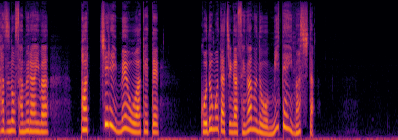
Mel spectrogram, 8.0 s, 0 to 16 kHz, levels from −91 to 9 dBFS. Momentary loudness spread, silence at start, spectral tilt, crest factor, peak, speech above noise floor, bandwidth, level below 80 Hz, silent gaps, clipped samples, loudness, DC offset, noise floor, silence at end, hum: 7 LU; 0 s; -4 dB/octave; 18 dB; 0 dBFS; 29 dB; 15.5 kHz; -52 dBFS; none; under 0.1%; -18 LUFS; under 0.1%; -47 dBFS; 1.3 s; none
